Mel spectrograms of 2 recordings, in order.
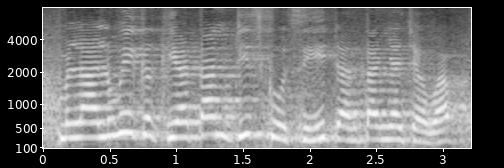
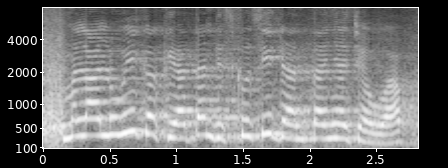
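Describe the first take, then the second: The two takes are said the same way.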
